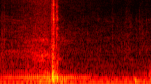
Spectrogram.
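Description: Hyundai Verna's engine idling in neutral, heard from inside the cabin as a steady low hum. A single sharp click sounds just under a second in.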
